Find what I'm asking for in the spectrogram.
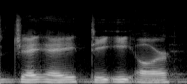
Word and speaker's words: Jaderborg: Todd Jaderborg. And the last name is Jaderborg.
